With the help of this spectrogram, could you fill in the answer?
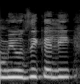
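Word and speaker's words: musically: Word दिख रहे हैं, जब ए के बाद डबल एल वाई रहे आपके किसी वर्ड में तो ए का उच्चारण नहीं किया जाता है, उसका प्रोनाउंस नहीं किया जाता है, ये आपको याद रखना हो।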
